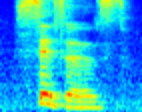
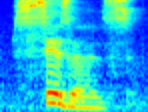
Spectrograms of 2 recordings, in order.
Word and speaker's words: scissors: just going to say you're going to pronounce the first part louder so stress the first syllable scissors scissors so there's a schwa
